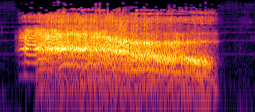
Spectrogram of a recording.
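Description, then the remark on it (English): A person imitates a phlegmy dinosaur roar, a single sustained, rasping, gurgling growl lasting about two seconds. It is loud and harsh, with a wet, throaty texture, and no other sounds accompany it. “A dinosaur with phlegm.”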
